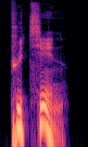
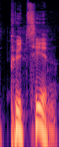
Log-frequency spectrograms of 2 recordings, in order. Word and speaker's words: poutine: The Quebec French pronunciation of poutine. – Yeah, and the rest of us is poutine.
